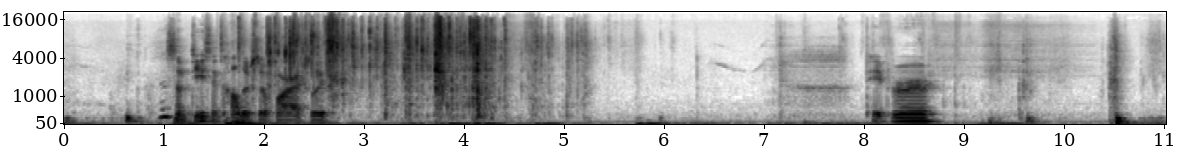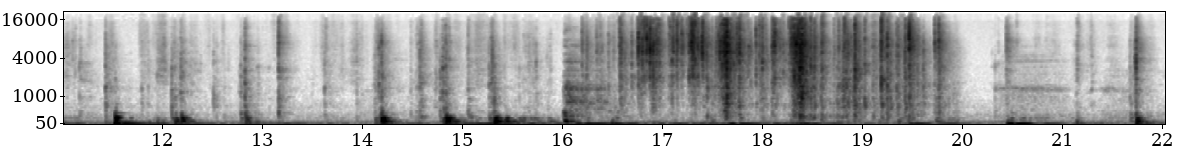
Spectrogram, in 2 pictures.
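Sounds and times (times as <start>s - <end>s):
card pack wrapper crinkling and tearing: 1.4s - 5.4s, 16.0s - 20.0s.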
